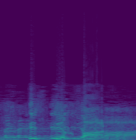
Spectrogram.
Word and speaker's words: استغفار: کہتے ہیں استغفار پڑھیے، استغفار صحیح تلفظ ہے استغفار، استغفار، اور جب پڑھیں گے تو الف کے زبر سے پڑھیں گے، استغفر اللہ ربی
